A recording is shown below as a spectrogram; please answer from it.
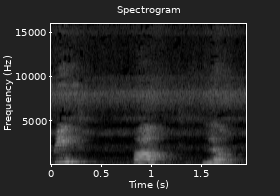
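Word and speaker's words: people: वाचायचंय सो काय वाचाल पी प ल पीपल हा ओ वाचायचा नाही पी पल ओके नेक्स्ट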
